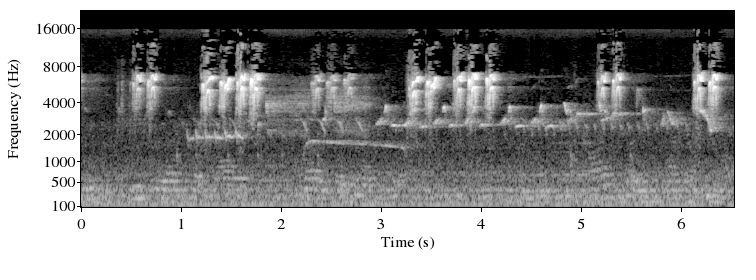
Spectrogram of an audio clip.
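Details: Agitated calls from birds defending a mud nest with two young on a porch light fixture as the door opens: quick groups of piercing high chirps separated by brief pauses, plus a thin sliding whistle midway.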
